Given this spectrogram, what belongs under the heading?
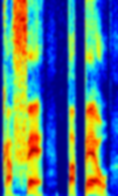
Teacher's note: Aqui, a força da pronúncia está na última sílaba. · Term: oxítona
